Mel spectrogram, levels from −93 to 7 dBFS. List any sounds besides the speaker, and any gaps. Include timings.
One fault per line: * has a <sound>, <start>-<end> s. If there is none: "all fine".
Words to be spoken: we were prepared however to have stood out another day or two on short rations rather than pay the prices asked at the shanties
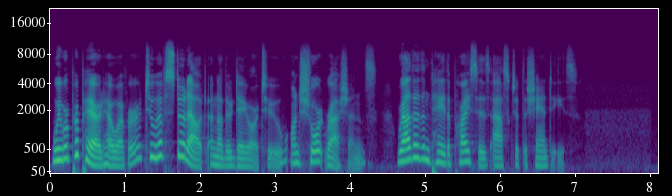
all fine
